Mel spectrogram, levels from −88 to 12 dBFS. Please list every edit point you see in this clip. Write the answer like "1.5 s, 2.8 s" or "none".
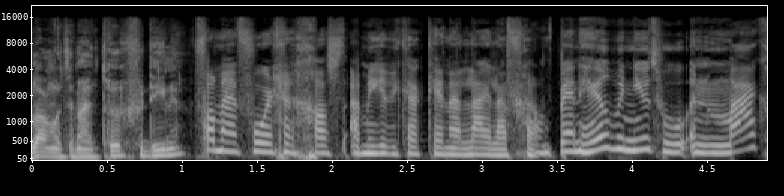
1.1 s, 3.5 s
